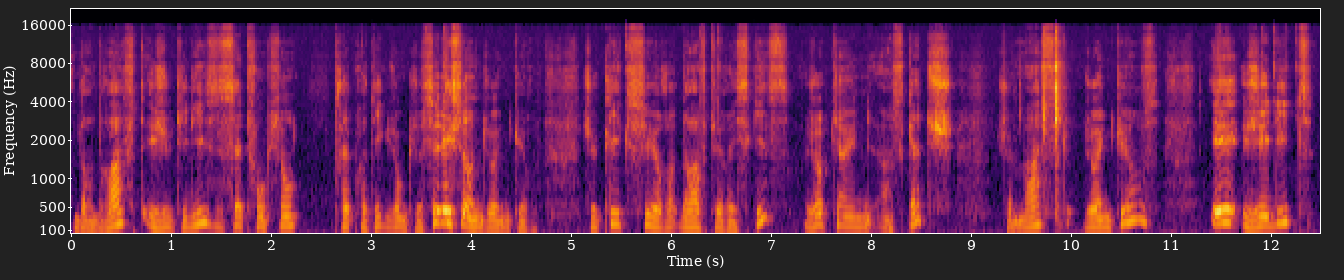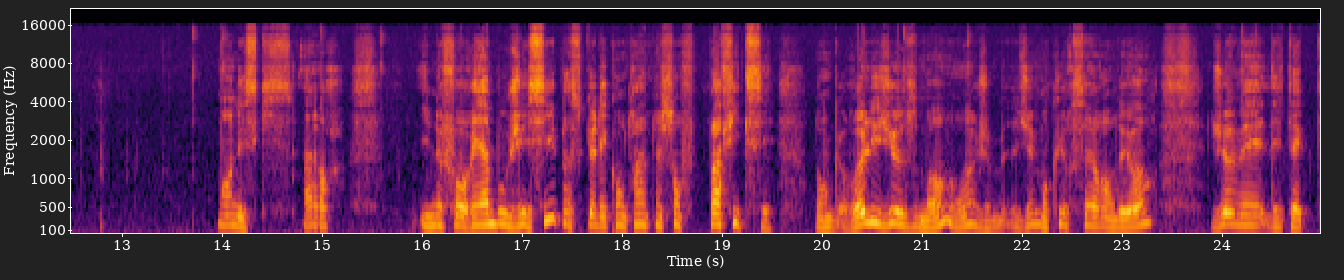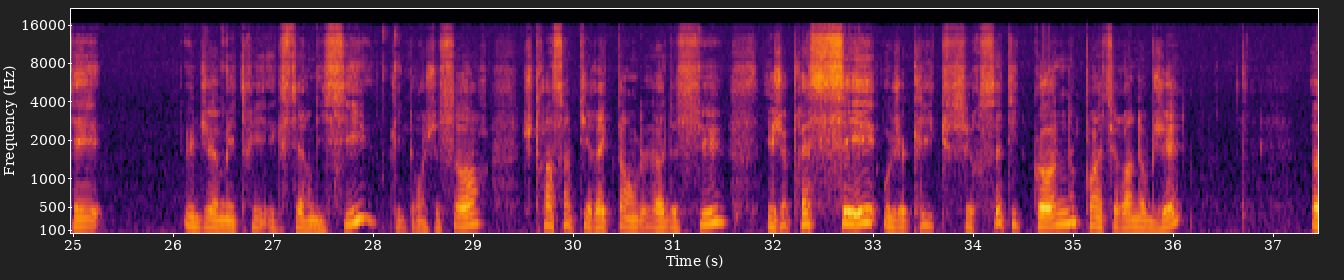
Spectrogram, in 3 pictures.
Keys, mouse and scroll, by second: 3.5 click, 6.2 click, 7.1 scroll down 1, 9.7 space, 11.9 click, 13.1-14.0 scroll up 1, 13.7-14.0 right drag, 14.3-14.9 scroll up 1, 19.3-20.2 scroll up 1, 20.2-21.2 scroll up 1, 20.8 right click, 24.1 click, 26.3 click, 28.0 right click, 29.6-31.3 drag, 36.1 c.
